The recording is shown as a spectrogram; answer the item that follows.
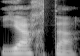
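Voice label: "яхта", Komi, female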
